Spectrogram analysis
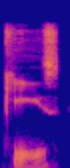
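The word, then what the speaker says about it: cays: You've got 29 major islands, 661 K's, and by the way, that's spelled C A Y S, but pronounced keys, and over 2,000 isolated rocks and exposed reefs.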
